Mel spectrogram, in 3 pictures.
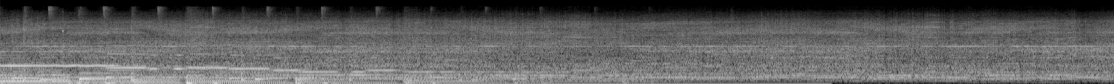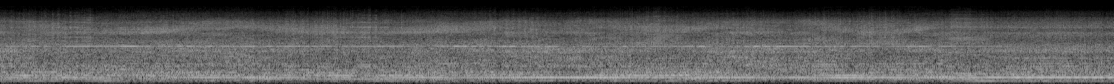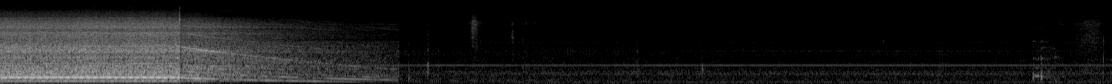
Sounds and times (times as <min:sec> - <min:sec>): Vacuum cleaner: 0:00.0 - 0:26.3.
